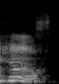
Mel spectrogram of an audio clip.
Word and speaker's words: has: Perhatikan ya, bacanya has. She has a pen. She has a beautiful house gitu loh. Perhatikan itu has itu she has itu kayak seperti ada z ya.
